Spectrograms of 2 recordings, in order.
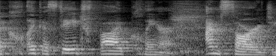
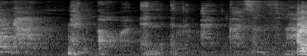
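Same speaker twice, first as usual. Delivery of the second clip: unvoiced hushed whisper; whispering on the phone; 8 dB quieter, faster than usual. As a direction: whisper fast and secretive. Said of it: "I have to whisper".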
